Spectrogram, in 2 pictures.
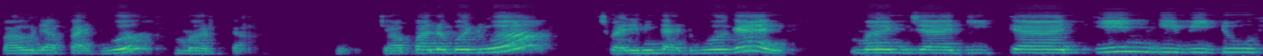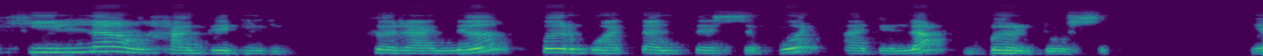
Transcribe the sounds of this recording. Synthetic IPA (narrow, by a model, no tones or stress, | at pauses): baudapat̪̚duəmərka | d͡ʒawapanãmbərduə | səbaʔ̚dimint̪aʔduəkan | mə̃ɲd͡ʒadikanindividuhilaŋhaɡadiɾi | kəɾanãpərbuat̪ant̪ərsəbʊt̪̚adalahbərdosə | ja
